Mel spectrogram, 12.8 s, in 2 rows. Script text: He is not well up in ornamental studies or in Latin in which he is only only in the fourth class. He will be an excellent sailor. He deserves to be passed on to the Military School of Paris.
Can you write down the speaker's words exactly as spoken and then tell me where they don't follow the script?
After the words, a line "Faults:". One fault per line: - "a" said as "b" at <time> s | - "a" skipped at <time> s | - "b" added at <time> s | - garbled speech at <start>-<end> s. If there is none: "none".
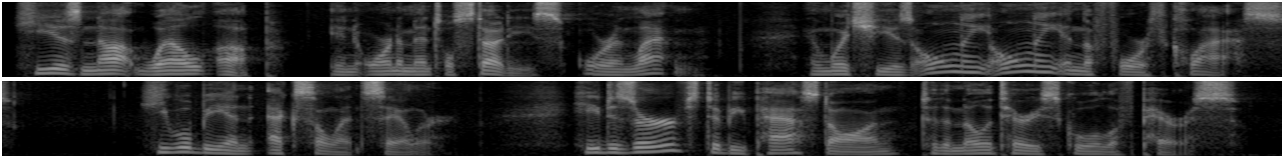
He is not well up in ornamental studies or in Latin in which he is only only in the fourth class. He will be an excellent sailor. He deserves to be passed on to the Military School of Paris.
Faults:
none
